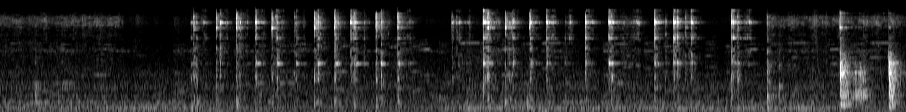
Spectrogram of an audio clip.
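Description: Wire whisk clinking rapidly against a stainless steel pot and the rim of a small bowl while egg yolks are whisked into milk, about four or five light clinks a second, starting about two seconds in and stopping shortly before the end, followed by a brief scrape.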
